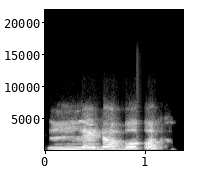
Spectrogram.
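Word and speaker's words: Lederberg: Ma'am एक बार आप scientist का नाम हम एक बार प्रोनाउंस करिए ना। हाँ, लेडरबर्ग and Tetam, लेडरबर्ग and Tetam, okay thank you ma'am.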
